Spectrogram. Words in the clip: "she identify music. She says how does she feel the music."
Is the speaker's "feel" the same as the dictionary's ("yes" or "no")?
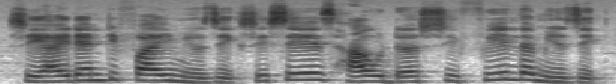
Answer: no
